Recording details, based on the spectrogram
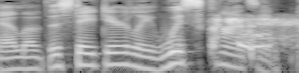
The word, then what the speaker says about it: Wisconsin: It's Wisconsin, not Wisconsin.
